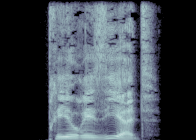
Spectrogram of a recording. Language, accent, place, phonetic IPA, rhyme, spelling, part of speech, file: German, Germany, Berlin, [pʁioʁiˈziːɐ̯t], -iːɐ̯t, priorisiert, verb, De-priorisiert.ogg
- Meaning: 1. past participle of priorisieren 2. inflection of priorisieren: third-person singular present 3. inflection of priorisieren: second-person plural present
